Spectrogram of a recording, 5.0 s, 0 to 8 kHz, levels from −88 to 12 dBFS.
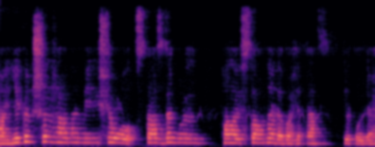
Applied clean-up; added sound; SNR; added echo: neural mask model DeepFilterNet 3.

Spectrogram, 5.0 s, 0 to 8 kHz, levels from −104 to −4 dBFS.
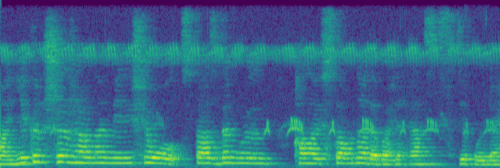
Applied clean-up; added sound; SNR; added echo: none; Cricket; 19 dB; reverberation time 0.3 s.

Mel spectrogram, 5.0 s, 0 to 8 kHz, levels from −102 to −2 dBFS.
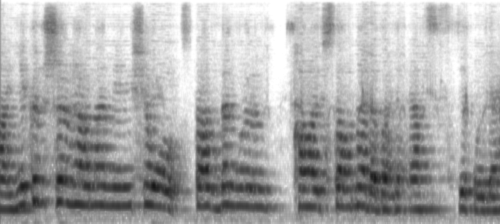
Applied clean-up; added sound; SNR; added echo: neural separator model SepFormer DNS4.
